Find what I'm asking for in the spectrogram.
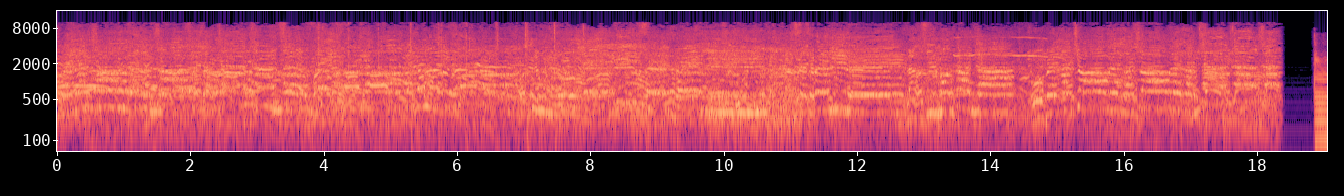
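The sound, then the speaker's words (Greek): Italian crowd celebrating Berlusconi's departure and singing Bella Ciao: loud, massed voices sing and shout together continuously, then the sound cuts off abruptly just before the end. “Αυτοί είναι οι Ιταλοί, οι οποίοι πανηγυρίζουν επειδή έφυγε ο Μπερλουσκόνη και τραγουδάνε τον Μπελατσάο.”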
